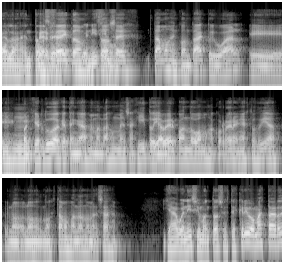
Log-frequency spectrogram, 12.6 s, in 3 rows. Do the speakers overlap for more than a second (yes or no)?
yes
